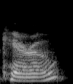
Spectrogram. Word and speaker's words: Caro: Uh, it's pronounced Carol. Um, like I really I really care about y'all.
